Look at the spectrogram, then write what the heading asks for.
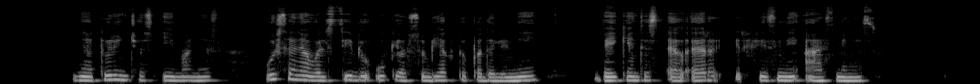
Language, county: Lithuanian, Panevėžys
